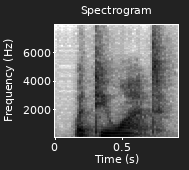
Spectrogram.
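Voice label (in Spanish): Voice Acting, es, female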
